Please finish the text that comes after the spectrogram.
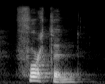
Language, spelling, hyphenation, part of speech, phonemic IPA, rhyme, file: Dutch, forten, for‧ten, noun, /ˈfɔrtən/, -ɔrtən, Nl-forten.ogg
- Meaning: plural of fort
